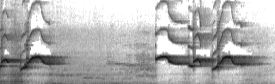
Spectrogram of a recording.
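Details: Oriental magpie-robin singing as a lure for a silent, stressed bird: sustained piercing whistles with rising and arched slurs in two bursts, a quiet gap with low murmuring between them.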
